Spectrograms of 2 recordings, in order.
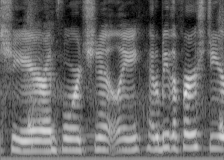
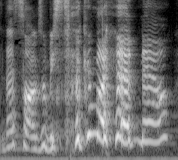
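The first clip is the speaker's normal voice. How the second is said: laughing; 10 semitones higher, 9 dB louder than usual. Real, not acted. Laughing at the catchy song.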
